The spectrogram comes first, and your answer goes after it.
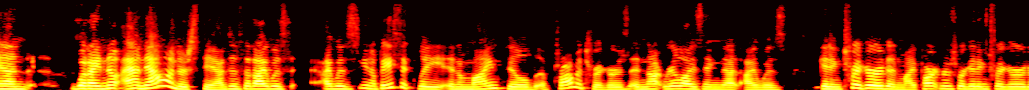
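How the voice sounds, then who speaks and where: A woman has a normal speaking voice with a fairly high pitch and ordinary pitch variation. She talks at a fairly quick pace. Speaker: author and trauma recovery coach. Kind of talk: interview.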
